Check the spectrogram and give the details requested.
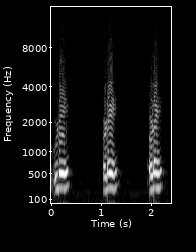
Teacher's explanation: Re is a bit higher than do. It's a bit higher. One step higher. It's not quite me. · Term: middle tone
